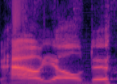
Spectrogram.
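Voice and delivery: loud, high mock Southern twang; Southern accent. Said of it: "it's not like a Southern accent".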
